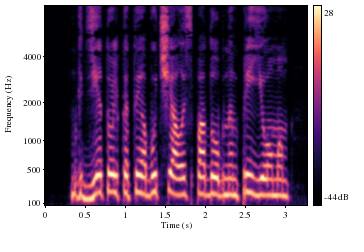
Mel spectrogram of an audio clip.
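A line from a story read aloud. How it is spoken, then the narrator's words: Husband grumbling. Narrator (Russian): ворчал муж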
